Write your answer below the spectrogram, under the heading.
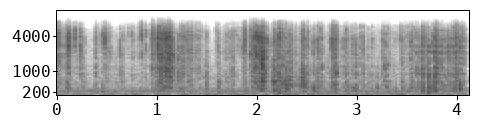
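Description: Foil trading-card pack wrapper being torn open and crinkled in the hands, with two louder rustling tears about a second and two seconds in, among lighter crackling.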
